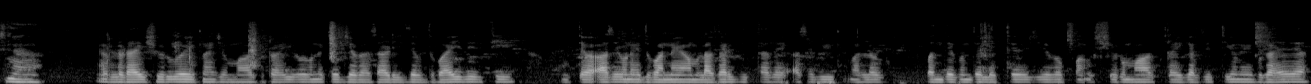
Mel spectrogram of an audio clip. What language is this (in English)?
Dogri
